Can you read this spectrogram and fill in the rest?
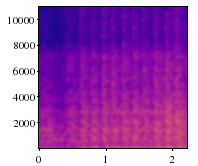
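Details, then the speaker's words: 1964 Dodge Dart carbureted engine, throttle pumped too much: uneven cranking that keeps trying to catch but won't fire cleanly; flooded engine. "It's a little flooded. So when it's flooded, I usually hold it wide open for a second, and that'll dry out the air."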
